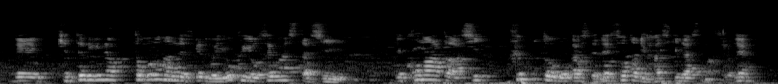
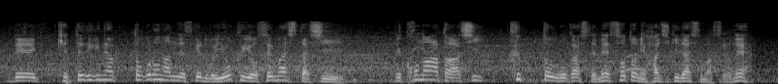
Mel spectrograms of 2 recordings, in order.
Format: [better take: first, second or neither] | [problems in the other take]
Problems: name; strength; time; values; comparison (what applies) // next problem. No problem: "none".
second | noise reduction (classical method WPE with log-MMSE)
